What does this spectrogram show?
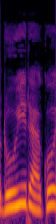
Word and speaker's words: ROE: ROE는 리턴온 EU 줄여서 로이라고 읽습니다. 먼저 ROE의 개념입니다.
